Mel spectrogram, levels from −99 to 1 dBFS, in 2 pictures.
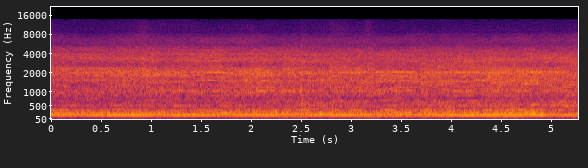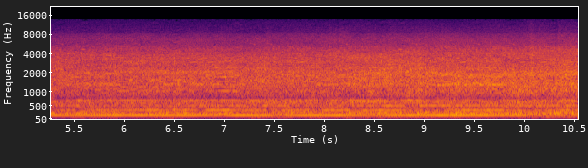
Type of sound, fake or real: fake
